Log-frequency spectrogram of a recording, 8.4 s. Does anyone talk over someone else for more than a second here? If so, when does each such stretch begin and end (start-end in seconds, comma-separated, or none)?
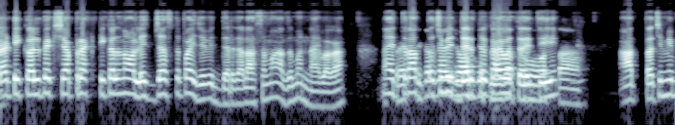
4.9-6.9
